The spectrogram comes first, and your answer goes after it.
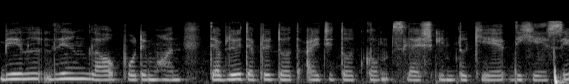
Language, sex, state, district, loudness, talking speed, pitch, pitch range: Nagamese, female, Nagaland, Kohima, -24 LUFS, 160 wpm, 215 Hz, 210-230 Hz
